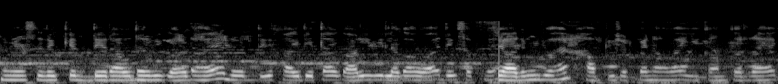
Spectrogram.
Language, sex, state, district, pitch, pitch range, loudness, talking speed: Maithili, female, Bihar, Supaul, 200 Hz, 195-205 Hz, -19 LUFS, 255 wpm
